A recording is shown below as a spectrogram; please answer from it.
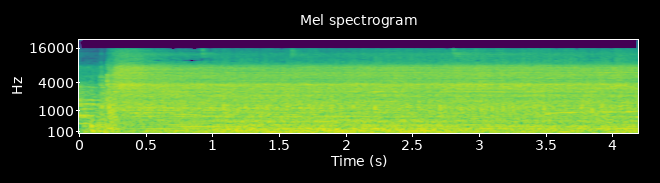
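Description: Live metalcore band kicking into a song: electric guitars and drum kit come in together just after the start and play on loudly.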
